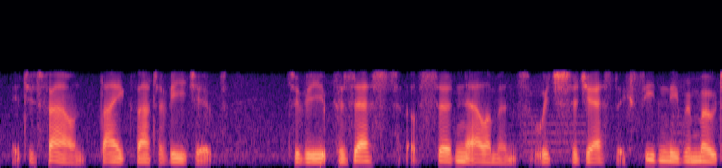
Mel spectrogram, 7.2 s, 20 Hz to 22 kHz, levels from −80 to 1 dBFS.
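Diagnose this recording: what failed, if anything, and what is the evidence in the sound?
Gain pumping runs through the whole recording, at the call-processing stage. The room noise floor sits about 31 dB under the speech, and the gain swings around 5 dB. The likely cause is input gain set far too high, with a fast limiter or compressor pulling it back on each peak. On a waveform the envelope looks flattened, and a spectrogram shows the noise band breathing in level between utterances.

Packet loss with pitch repetition is a network fault at two points. At 0.34 s, about 20 ms goes missing, which fits two lost 10 ms packets. At 3.2 s, about 10 ms goes missing, consistent with one lost packet. The receiver filled each gap by repeating the last pitch period, so both sound like a brief held, buzzy note rather than a dropout. A spectrogram shows the harmonic stripes frozen flat for that instant. 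The waveform shows identical cycles copied side by side.

GSM phone buzz enters the analogue wiring from 5.23 s to 6.85 s. A nearby phone doing a data transfer emits radio bursts at 217 Hz, and the audio circuit rectifies them into a hard, raspy buzz about 25 dB under the speech that comes and goes in patches. A spectrogram shows a dense comb of harmonics spaced every 217 Hz up to the 3.6 kHz top of the telephone band, ignoring the speech. The waveform carries a sharp-edged pulse train.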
